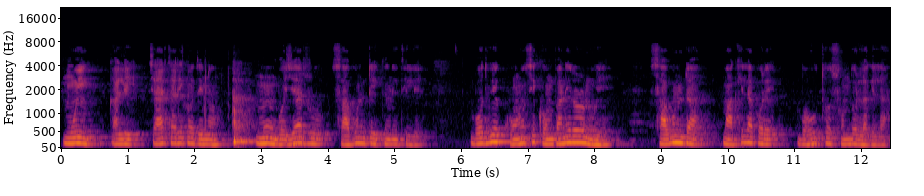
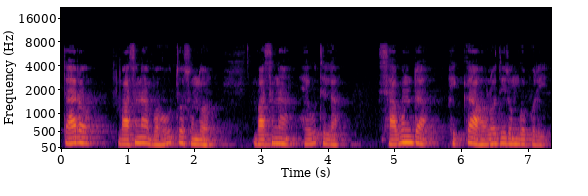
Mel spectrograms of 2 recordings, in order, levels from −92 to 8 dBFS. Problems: background sounds at intervals, low volume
